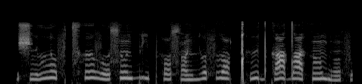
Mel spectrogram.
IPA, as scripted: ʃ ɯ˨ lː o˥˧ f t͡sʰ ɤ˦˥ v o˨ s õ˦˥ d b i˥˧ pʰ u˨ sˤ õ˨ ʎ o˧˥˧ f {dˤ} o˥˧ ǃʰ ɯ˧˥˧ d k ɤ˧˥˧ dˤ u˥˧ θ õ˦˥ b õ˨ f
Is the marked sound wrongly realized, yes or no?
yes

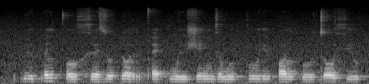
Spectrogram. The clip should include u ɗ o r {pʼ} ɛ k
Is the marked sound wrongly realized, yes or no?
no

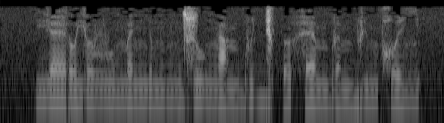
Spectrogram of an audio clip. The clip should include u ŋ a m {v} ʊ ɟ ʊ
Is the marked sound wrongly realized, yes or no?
yes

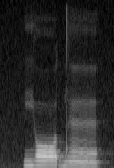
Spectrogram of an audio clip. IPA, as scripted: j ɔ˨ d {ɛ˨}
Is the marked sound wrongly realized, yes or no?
yes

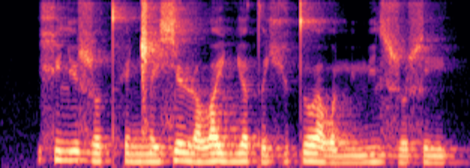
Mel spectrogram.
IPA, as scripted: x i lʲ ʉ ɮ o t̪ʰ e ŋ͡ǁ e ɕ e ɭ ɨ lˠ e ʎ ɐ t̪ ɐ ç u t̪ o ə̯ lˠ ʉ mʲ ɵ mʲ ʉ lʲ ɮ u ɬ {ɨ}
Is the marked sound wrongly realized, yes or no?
yes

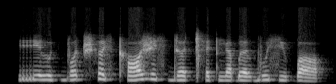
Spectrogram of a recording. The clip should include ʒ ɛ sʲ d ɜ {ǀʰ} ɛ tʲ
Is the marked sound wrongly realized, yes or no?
no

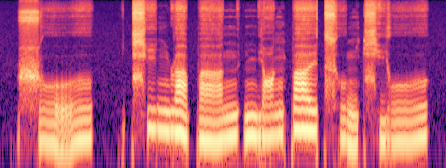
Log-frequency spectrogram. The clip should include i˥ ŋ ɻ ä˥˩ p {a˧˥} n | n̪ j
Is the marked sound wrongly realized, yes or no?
no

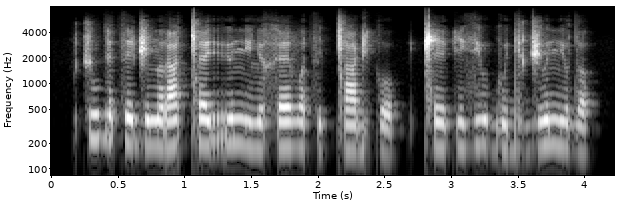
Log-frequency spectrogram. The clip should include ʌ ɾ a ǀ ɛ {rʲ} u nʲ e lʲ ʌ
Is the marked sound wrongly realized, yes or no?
no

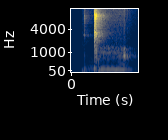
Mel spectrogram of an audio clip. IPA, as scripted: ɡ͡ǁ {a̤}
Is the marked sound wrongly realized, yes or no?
no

